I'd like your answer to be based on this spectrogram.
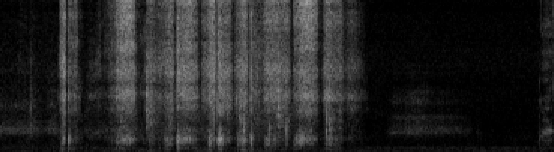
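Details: Dog with reverse sneezing from wind chapping of the soft palate and throat after overexertion outdoors in snowy weather: a rapid run of harsh, snorting inward gasps through the nostrils in a spasm.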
